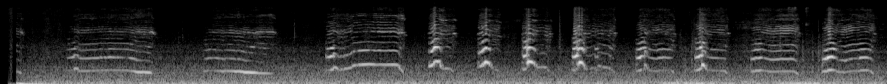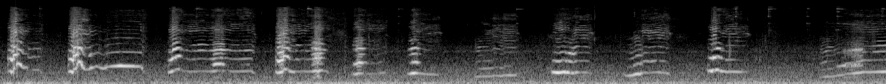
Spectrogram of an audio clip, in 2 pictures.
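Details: Mungle, a muzzled Doberman/collie cross riding in a car, calls for his lost toy, his Moromom, as they near where he thinks it is: rapid high whines and yips, some rising then falling, over steady engine rumble.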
